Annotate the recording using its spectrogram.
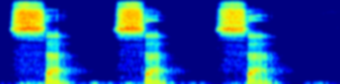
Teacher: Yang pertama, hams. Harus terdengar suara aliran nafas.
